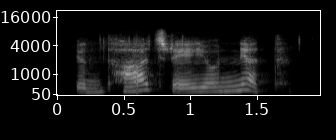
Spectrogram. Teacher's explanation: ತ ಕೆಲ್ಲಿ ಸ್ವರ ಇಲ್ಲ ಹಾಗಾಗಿ ವ್ಯಂಜನ ಕೊಡಬೇಕು ಹಾಗಾಗಿ ನೀವು ಅಲ್ಪವಾಗಿ ಉಚ್ಚರಿಸಬೇಕು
